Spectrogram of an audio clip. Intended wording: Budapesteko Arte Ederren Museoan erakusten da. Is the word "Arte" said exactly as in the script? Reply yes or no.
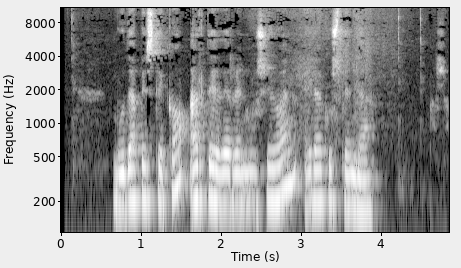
yes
